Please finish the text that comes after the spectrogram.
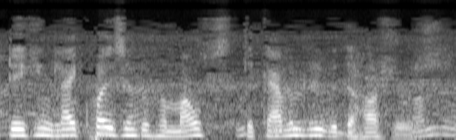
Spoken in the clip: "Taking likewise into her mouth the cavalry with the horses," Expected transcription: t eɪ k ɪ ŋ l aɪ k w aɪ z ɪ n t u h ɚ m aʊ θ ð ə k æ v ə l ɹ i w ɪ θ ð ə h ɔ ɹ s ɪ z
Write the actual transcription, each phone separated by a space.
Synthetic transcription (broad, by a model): t eɪ k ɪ ŋ l aɪ k w aɪ z ɪ n t u h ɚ m aʊ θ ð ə k æ v ə l ɹ i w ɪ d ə h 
